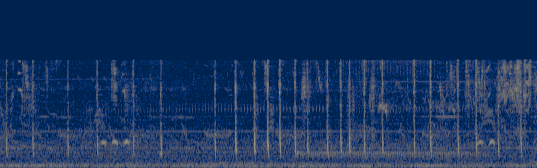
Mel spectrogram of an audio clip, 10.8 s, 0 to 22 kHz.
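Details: Squirrel alarming at a water monitor lizard below a waterhole camera at Gowrie dam, Djuma Game Reserve, Sabi Sand Wildtuin, South Africa, 11:45, 10/04/20; sharp dry clicks repeated in irregular bursts, with soft tonal triplets from another caller and low background hum.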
